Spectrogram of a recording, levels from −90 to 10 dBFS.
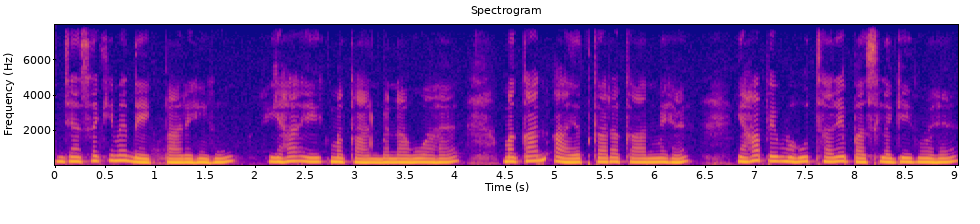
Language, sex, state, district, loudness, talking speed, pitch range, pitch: Hindi, female, Chhattisgarh, Korba, -11 LUFS, 180 wpm, 195-235 Hz, 215 Hz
